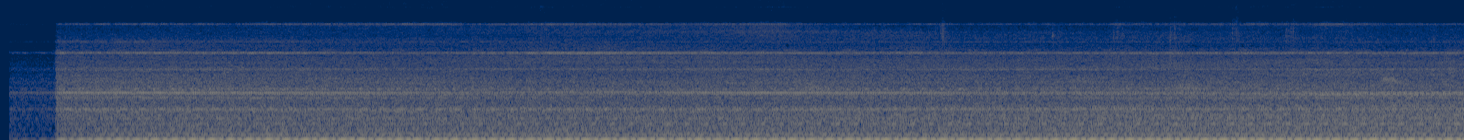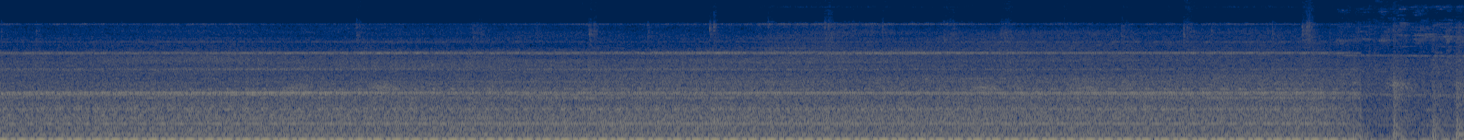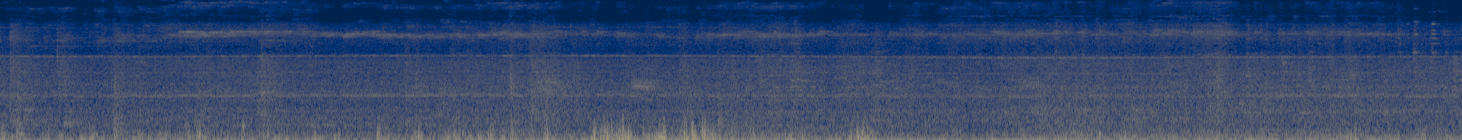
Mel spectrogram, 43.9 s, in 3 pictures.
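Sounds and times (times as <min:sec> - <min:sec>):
train low mechanical drone: 0:00.1 - 0:43.9
faint high whine: 0:00.2 - 0:43.9.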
